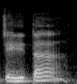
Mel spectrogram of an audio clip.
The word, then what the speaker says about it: citta: Citta, E is pronounced A, citta.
